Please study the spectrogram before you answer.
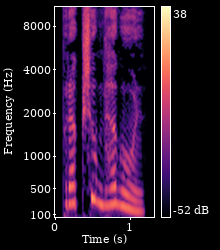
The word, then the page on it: ಪ್ರಕ್ಷುಬ್ಧಗೊಳ್: prakṣubdhagoḷ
